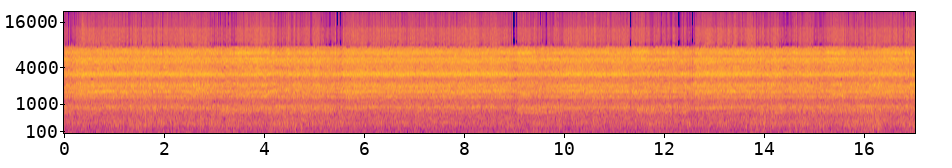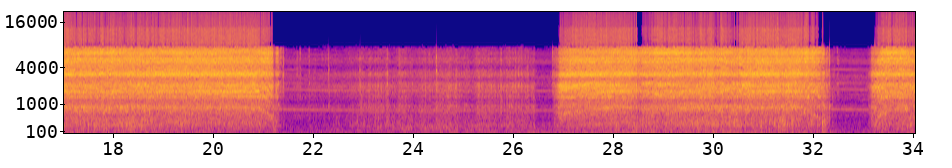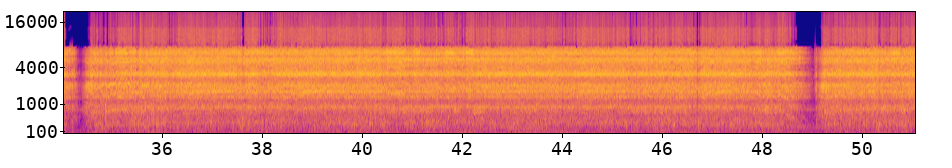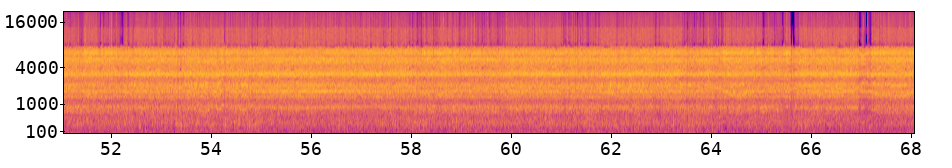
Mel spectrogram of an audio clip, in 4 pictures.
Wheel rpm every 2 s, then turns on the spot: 230, 220, 230, 230, 230, 230, 220, 230, 230, 220, 90, 20, 20, 130, 220, 160, 80, 170, 230, 230, 230, 230, 230, 220, 130, 220, 220, 220, 230, 230, 230, 230, 220, 220.
20-26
